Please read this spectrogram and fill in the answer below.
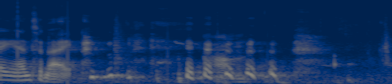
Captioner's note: chuckles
